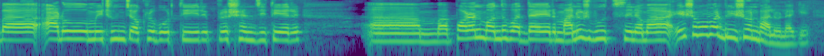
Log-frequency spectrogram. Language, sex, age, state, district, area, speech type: Bengali, female, 30-45, West Bengal, Jalpaiguri, rural, spontaneous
